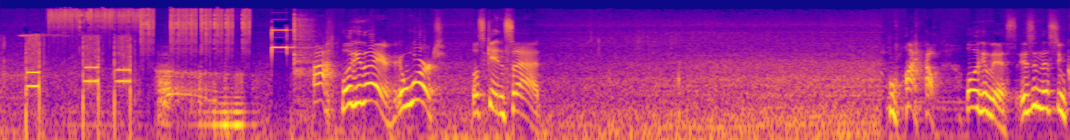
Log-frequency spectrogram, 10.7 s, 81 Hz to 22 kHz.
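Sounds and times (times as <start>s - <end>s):
phone keypad beeps entering a phone number: 0.2s - 3.1s
longer noisier electronic buzz: 0.3s - 3.0s
speech: 0.3s - 5.6s, 8.9s - 10.6s.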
